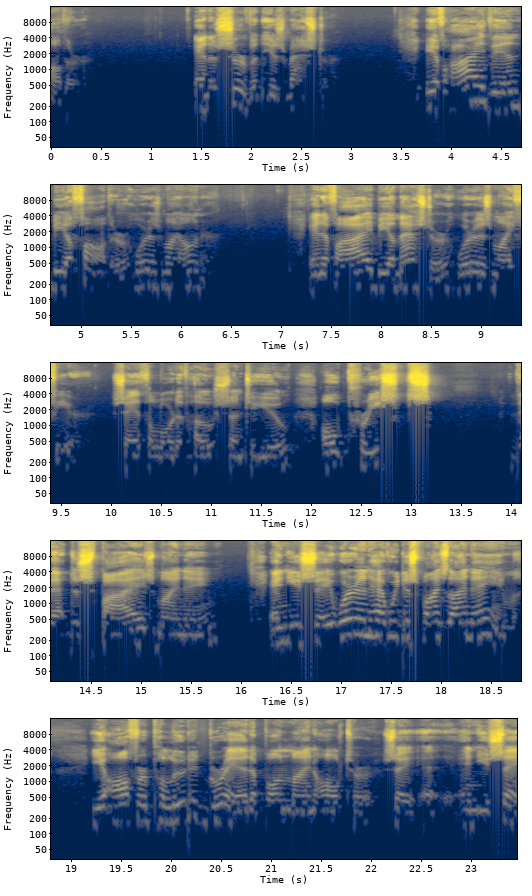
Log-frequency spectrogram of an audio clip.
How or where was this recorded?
large echoing room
